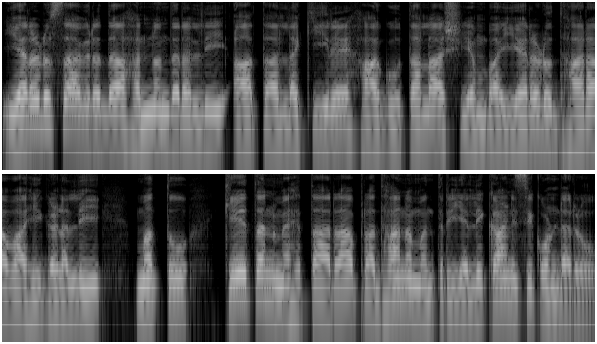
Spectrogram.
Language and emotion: Kannada, neutral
